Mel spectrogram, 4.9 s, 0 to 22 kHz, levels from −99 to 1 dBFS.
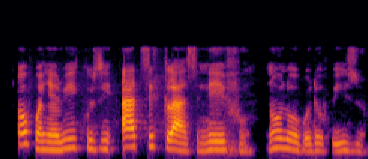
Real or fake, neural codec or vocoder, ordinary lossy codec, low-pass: real; none; none; 7.2 kHz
